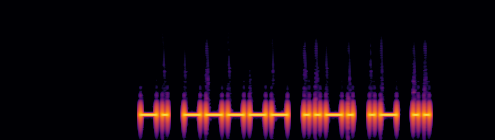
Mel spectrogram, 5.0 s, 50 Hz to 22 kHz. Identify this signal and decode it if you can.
Morse code, heard as a keyed tone, about 22 wpm, 700 Hz. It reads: N0FAI
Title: USA Call Signs - 5 Characters - Repeated 3x - 22wpm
